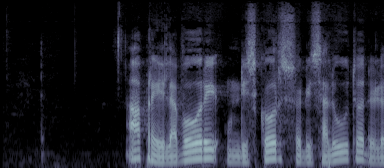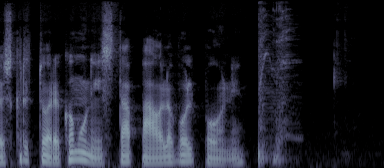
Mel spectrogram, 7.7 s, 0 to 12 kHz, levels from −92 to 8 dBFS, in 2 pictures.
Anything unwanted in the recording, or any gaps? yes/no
yes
